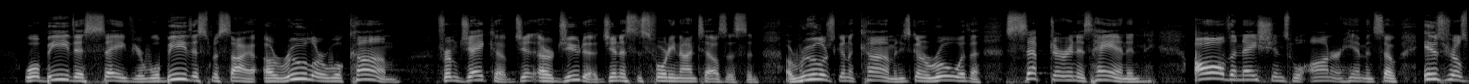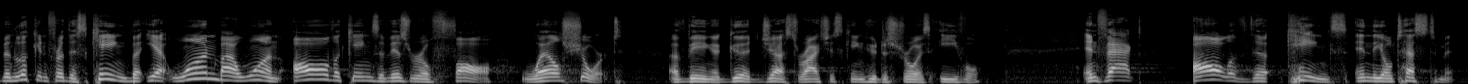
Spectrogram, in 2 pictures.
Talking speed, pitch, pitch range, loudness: 170 wpm, 155 Hz, 135-185 Hz, -27 LUFS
